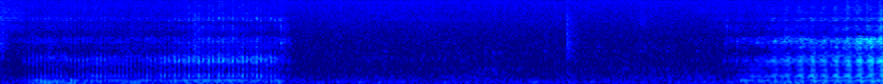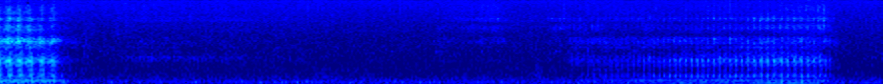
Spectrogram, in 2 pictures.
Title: Kiwi Snores LOUD!!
